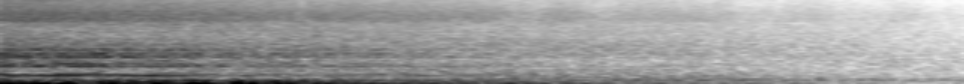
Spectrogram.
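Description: The tail of a hardstyle track: a wash of noise over a low bass rumble, with no melody left, fading steadily away.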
